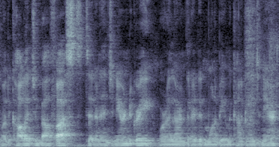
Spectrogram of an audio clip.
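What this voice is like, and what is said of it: Northern Irish accent. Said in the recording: “you'll hear from my accent. I'm from Northern Ireland originally”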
